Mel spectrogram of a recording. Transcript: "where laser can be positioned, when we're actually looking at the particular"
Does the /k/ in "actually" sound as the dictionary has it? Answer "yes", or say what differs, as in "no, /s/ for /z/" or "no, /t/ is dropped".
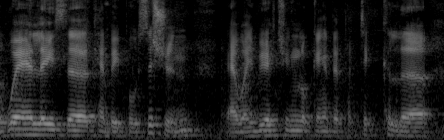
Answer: no, /k/ is dropped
